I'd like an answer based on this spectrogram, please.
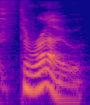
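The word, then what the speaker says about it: Throh: The I think it's called something like I think it's called Throw, but it's spelled like T H R O H.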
